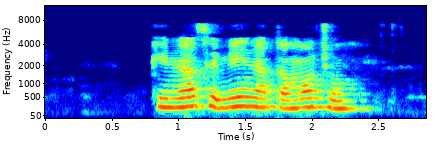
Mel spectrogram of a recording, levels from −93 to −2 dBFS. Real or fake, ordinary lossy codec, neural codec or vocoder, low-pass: fake; AAC, 48 kbps; codec, 16 kHz, 4 kbps, FreqCodec, smaller model; 7.2 kHz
